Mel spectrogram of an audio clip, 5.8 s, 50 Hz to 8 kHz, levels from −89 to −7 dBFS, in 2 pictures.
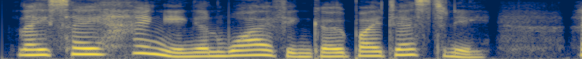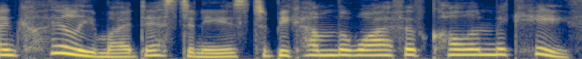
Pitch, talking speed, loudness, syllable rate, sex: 235 Hz, 205 wpm, -17 LUFS, 6.1 syllables/s, female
